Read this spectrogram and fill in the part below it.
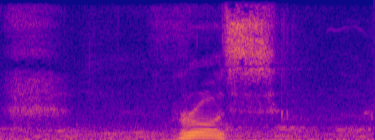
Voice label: flower, Mokilese

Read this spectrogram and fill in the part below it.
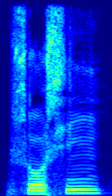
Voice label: "sosiñ", Apatani

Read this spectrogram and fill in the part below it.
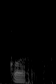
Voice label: "kor" bones, Biak

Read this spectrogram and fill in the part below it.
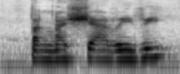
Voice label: "Tagajariri", futuna aniwa

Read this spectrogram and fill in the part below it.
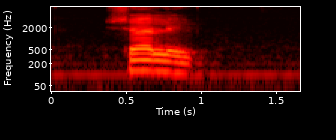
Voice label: "many", Weri

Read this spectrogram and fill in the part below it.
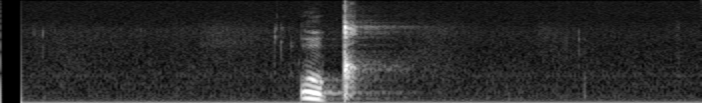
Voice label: "piojo", itza

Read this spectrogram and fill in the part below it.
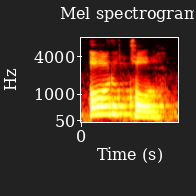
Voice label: "montana", Quechua Chanka

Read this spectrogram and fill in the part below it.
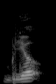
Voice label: "bwfo7", Apatani

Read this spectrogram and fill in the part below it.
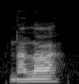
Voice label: "nala", Apatani; Material Culture

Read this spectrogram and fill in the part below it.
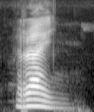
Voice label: "rain" to see, Yawa

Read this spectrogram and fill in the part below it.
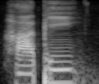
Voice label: "haapiñ", Apatani

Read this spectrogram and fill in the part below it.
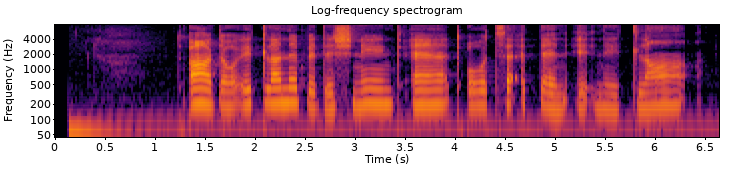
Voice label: navajo; I told him not to drink but he started to drink

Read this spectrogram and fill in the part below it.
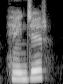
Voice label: "heñjvr", apatani

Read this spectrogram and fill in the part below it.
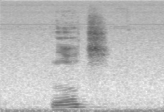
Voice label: "months", Kibembe

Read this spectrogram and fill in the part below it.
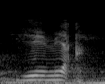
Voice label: "gyiny ya'a", tlacolula; green chile

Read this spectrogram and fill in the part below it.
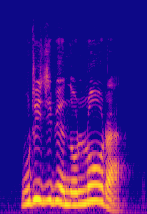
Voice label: "we", Jeju; we ex

